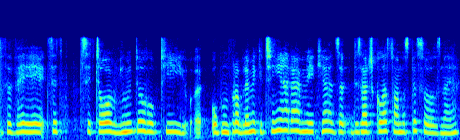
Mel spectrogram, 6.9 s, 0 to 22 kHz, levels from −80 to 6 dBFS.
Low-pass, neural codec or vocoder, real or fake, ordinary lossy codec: 7.2 kHz; codec, 16 kHz in and 24 kHz out, 0.6 kbps, FocalCodec, streaming, 2048 codes; fake; Opus, 64 kbps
